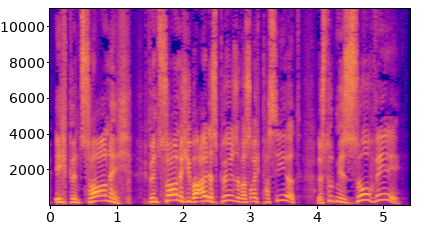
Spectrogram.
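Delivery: God grieves and burns at once; voicing God. God speaks to his people, impassioned angry grief. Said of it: "und er sagt".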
